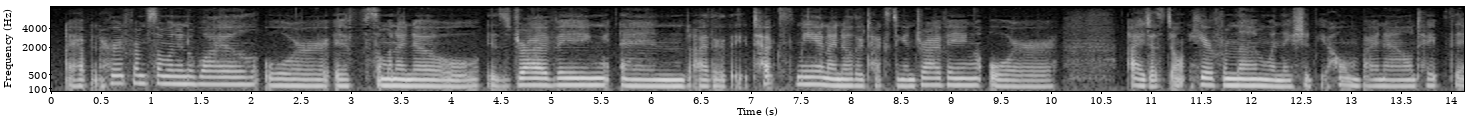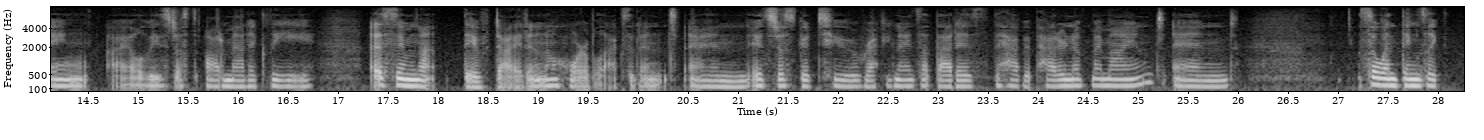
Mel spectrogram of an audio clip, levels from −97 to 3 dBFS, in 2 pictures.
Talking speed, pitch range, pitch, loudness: 160 wpm, 165-195 Hz, 175 Hz, -21 LUFS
